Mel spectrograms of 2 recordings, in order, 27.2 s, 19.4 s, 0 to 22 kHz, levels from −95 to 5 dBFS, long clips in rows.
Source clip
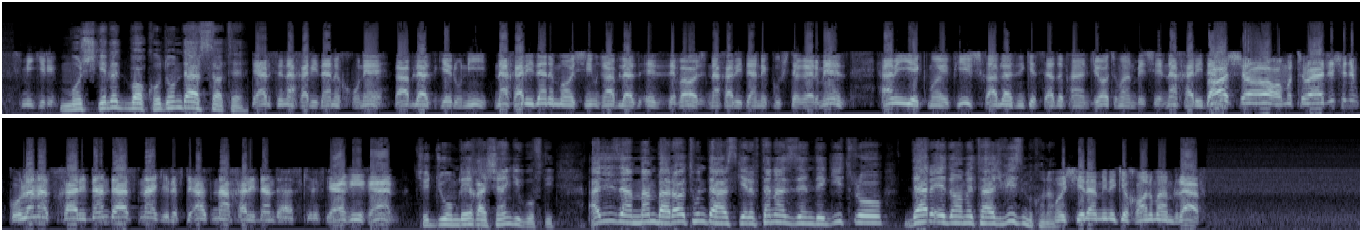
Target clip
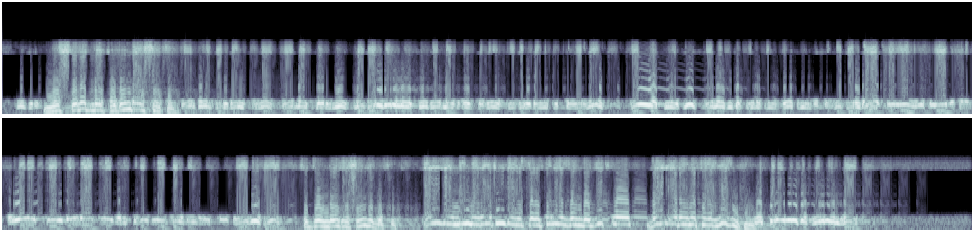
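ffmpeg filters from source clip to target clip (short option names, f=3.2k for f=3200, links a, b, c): -filter_complex "[0:a]highshelf=f=2k:t=q:w=3:g=9,afftfilt=real='re*(1-between(b*sr/4096,410,4100))':imag='im*(1-between(b*sr/4096,410,4100))':win_size=4096:overlap=0.75,atempo=1.4,aresample=11025,volume=35dB,asoftclip=hard,volume=-35dB,aresample=44100,afreqshift=-47,asplit=2[a][b];[b]aecho=0:1:181|362|543|724:0.158|0.0713|0.0321|0.0144[c];[a][c]amix=inputs=2:normalize=0,alimiter=level_in=30.5dB:limit=-1dB:release=50:level=0:latency=1,volume=-1dB"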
